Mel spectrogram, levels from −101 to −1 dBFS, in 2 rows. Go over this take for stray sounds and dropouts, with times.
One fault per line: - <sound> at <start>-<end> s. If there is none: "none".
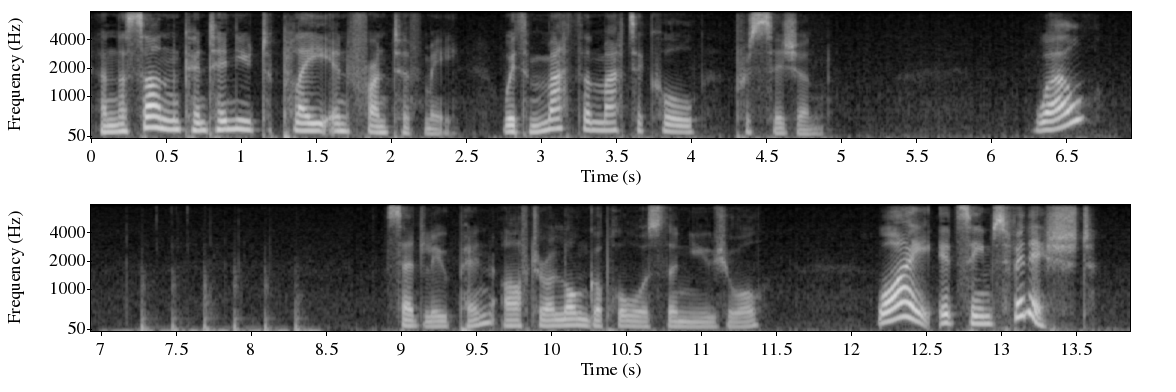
- thud at 7.0-8.5 s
